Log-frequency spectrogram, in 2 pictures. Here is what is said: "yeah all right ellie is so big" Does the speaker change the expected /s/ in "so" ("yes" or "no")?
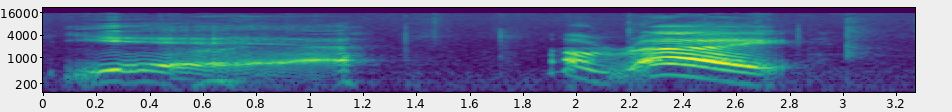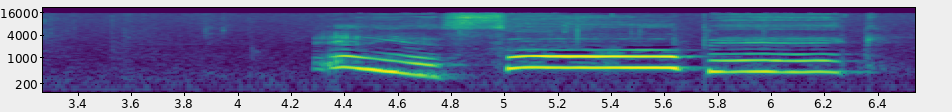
no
